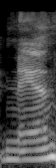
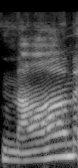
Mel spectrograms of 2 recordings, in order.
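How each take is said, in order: First: The name is said the usual, plain way. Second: The name is said like the bread naan. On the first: The speaker calls it right. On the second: The speaker calls it wrong.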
